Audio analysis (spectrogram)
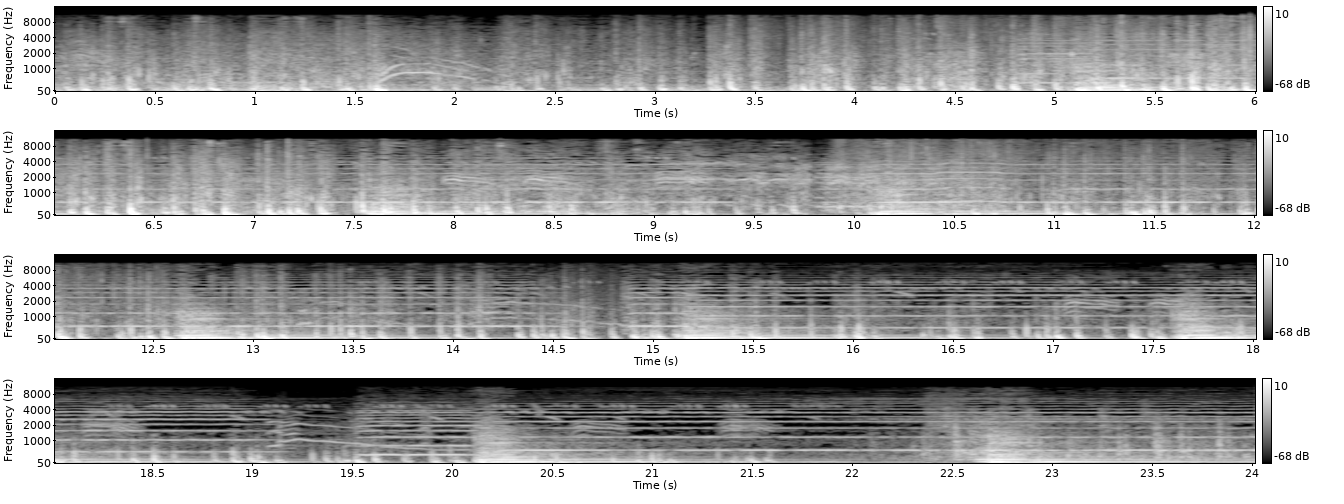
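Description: Several horses gallop hard through a canyon in a steady pounding of hooves, with loud neighs and whinnies over a dramatic musical score.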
